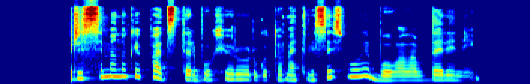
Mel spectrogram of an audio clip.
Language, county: Lithuanian, Telšiai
